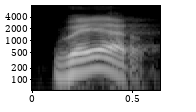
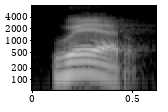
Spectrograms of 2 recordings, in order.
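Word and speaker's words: where: जब भी इस तरह के लेटर्स हो डब्ल्यूएच के बाद तो हम उनका उच्चारण तो हम एच का उच्चारण नहीं करते। वेयर क्या पढ़ेंगे इसे? वेयर।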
